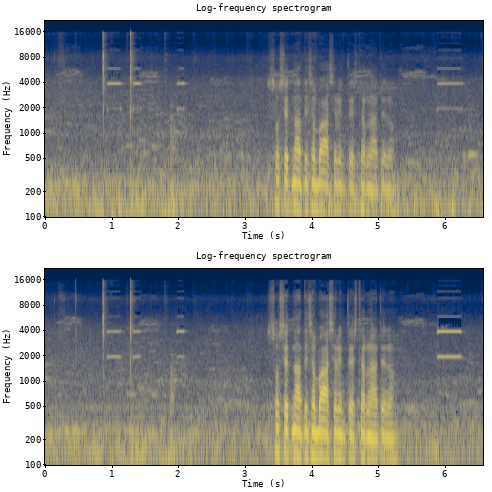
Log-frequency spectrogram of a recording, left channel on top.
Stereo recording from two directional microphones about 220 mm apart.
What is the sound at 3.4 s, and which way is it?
A man's voice, 25° right (ahead or behind).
